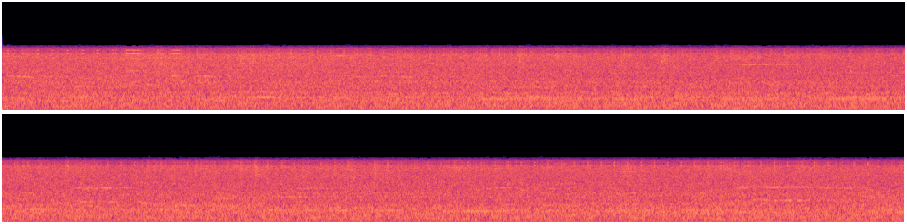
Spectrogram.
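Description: Steady, even hiss of noise with a few faint brief tones under it.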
